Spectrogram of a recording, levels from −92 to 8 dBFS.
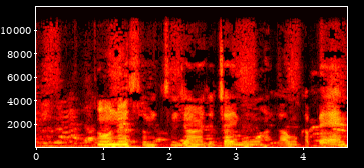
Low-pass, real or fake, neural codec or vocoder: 10.8 kHz; real; none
